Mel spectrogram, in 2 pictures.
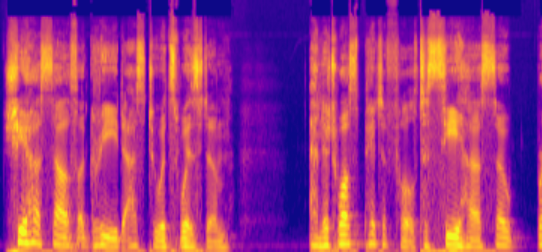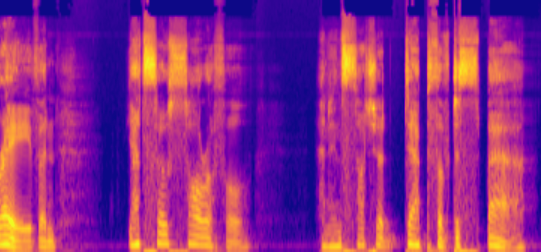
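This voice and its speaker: A man's voice: medium pitch, animated, a little slow. A man playing an anxious young Victorian husband, earnestly narrating his journal. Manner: earnest, worried, emotional. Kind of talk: radio drama journal narration. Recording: faint music behind.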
